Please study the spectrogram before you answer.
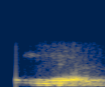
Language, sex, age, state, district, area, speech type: Hindi, female, 60+, Uttar Pradesh, Varanasi, rural, conversation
